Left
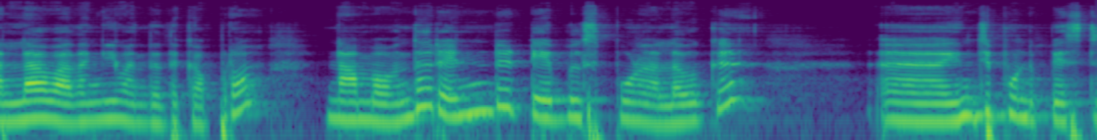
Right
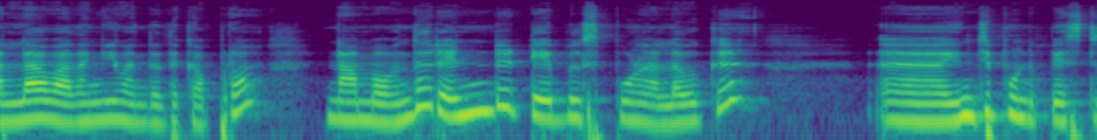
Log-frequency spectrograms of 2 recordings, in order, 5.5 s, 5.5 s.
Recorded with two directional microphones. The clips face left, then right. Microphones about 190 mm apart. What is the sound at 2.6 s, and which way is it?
A woman's voice, 40° right (ahead or behind).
